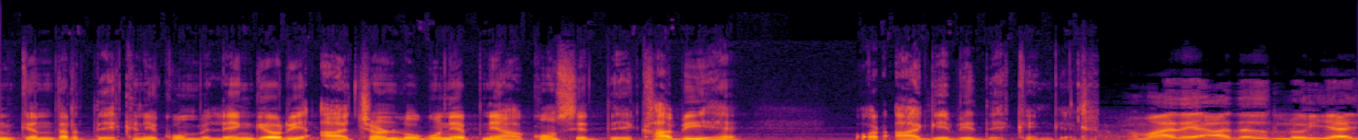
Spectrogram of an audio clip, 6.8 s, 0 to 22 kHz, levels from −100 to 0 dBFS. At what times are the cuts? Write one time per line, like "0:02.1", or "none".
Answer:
0:05.4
